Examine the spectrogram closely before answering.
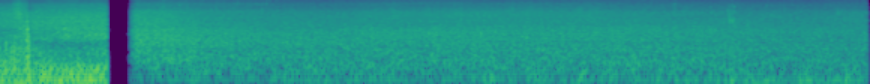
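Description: Wind buffeting the microphone with a loud rumble, cut off abruptly about a second in. Then comes a steady wash of sea waves with some wind.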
